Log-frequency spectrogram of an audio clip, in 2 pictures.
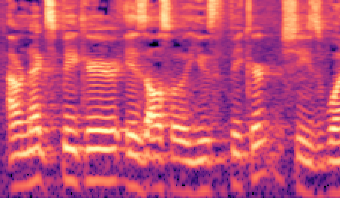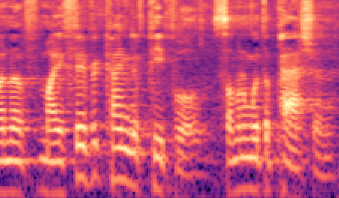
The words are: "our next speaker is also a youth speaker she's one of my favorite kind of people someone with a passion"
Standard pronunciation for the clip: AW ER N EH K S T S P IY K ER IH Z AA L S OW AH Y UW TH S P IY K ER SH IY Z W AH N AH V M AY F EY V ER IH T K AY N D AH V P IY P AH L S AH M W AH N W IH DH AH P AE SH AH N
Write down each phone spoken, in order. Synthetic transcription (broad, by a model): AW ER N EH K S T S P IY K ER IH Z AA L S OW AH Y UW TH S P IY K ER SH IY Z W AH N AH V M AY F EY V ER IH T K AY N D AH V P IY P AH L S AH M W AH N W IH DH AH P AE SH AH N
